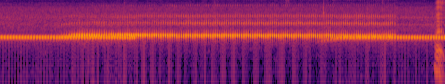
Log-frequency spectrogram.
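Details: Toads give long, steady, high musical trills, one overlapping another, as mating calls while swimming in water; one male is calling.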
